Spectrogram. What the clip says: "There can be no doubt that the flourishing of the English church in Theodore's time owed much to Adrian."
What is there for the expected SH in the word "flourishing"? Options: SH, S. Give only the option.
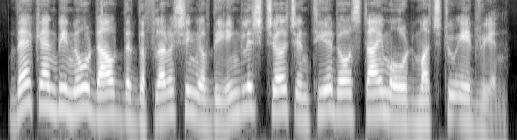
SH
